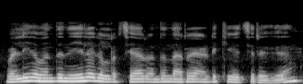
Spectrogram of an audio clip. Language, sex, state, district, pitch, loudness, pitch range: Tamil, male, Tamil Nadu, Kanyakumari, 130 Hz, -14 LUFS, 120-150 Hz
